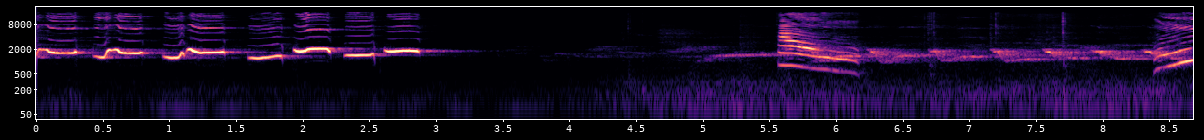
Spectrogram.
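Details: Masked laughingthrush singing as a lure for other birds: a series of loud, clear, wavering whistles, a brief silence, then a sweeping downward note leading into softer rolling whistled phrases.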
